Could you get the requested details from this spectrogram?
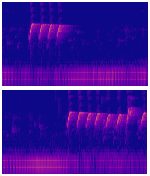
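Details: Short sequences of sharp, upswept whistles from an Asian fairy-bluebird, a brief phrase then a longer one a few seconds later, over a noticeable low rumbling hum.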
